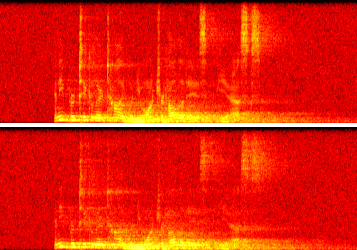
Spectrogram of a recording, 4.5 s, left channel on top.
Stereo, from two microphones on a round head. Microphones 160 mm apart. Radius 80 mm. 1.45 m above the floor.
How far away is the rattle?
No rattle in this recording.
